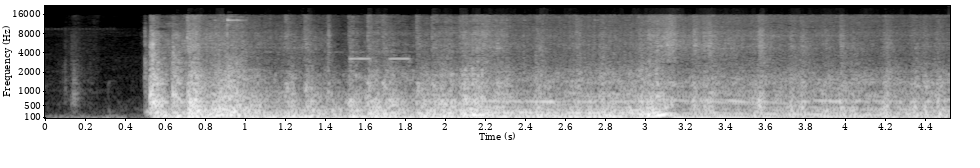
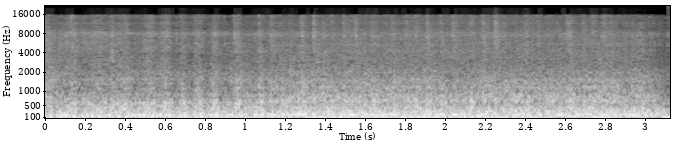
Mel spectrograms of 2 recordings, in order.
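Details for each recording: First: 1998 Yamaha WaveRunner GP1200 two-stroke, first start after engine installation, following a no-power, no-start, no-display fault cleared by entering the default security code: revs in uneven bursts, sagging and stumbling as it climbs; carburetors need adjustment. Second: 1998 Yamaha GP1200 WaveRunner, 125 hours, just after engine installation: starts right up and settles into a steady, even two-stroke idle burble with no misses or knocks; owner suspects carb adjustment is needed because the high range seems to drop out. Normal idle.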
